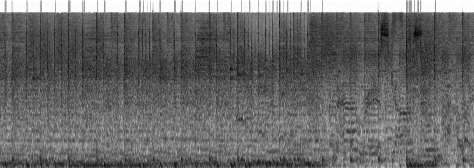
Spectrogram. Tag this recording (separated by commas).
Music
